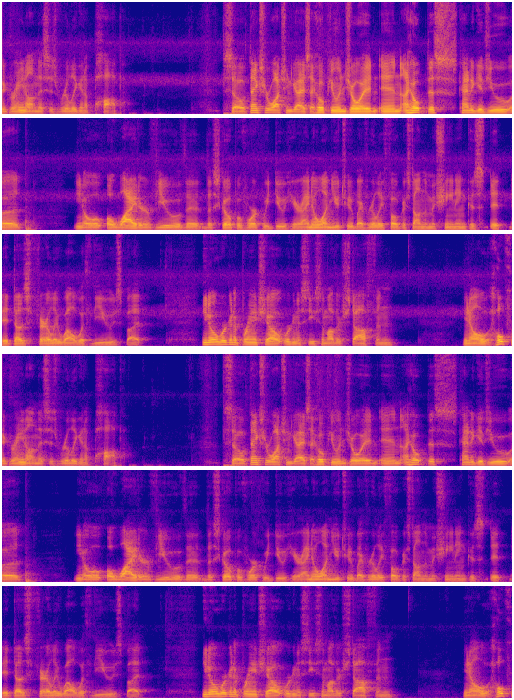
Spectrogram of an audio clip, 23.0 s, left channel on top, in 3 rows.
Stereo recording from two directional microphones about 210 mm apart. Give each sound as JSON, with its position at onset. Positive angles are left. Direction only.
{"t": 0.0, "sound": "speech", "side_deg": 40}
{"t": 3.3, "sound": "speech", "side_deg": 40}
{"t": 22.2, "sound": "speech", "side_deg": 45}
